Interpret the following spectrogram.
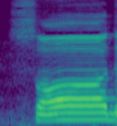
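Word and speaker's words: ص: করি বিসমিল্লাহির রাহমানির রাহিম সদ মিম পেশ সুম এখানে সদ এটা সদ আমরা অনেকেই আছি সদের উচ্চারণ চিনের মত করে ফেলি এটা করা যাবে না সদ মিম পেশ সুম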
